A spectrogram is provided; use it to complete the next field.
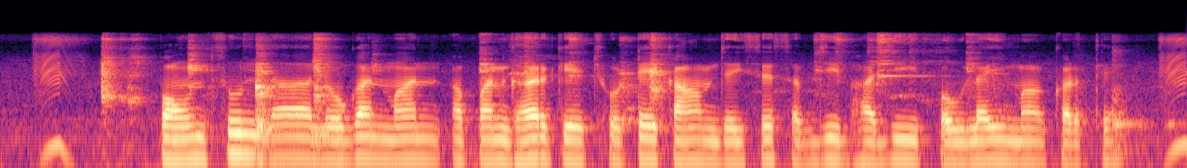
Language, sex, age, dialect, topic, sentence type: Chhattisgarhi, female, 18-24, Central, agriculture, statement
